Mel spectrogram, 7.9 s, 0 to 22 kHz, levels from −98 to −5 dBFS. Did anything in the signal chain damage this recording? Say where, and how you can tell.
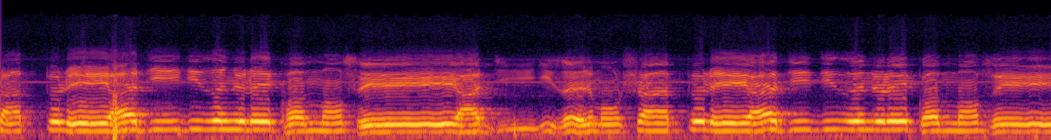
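Yes. DAB burbling at 0.85 to 0.87 s, a few brief watery blips lasting about 26 ms, which fits a single corrupted MP2 frame. The damage happens at the codec stage, on the broadcast reception side. Weak reception lets a small fraction of bit errors slip past the error correction into the MP2 data. Corrupted samples put short blips of noise into individual sub-bands for that one frame, which produces the watery blips over the sound.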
